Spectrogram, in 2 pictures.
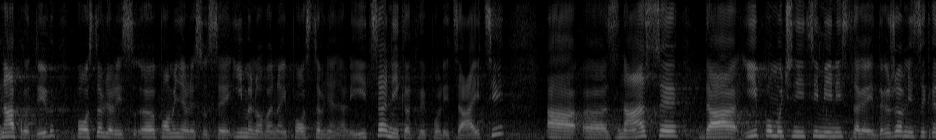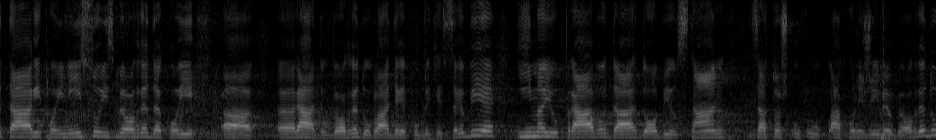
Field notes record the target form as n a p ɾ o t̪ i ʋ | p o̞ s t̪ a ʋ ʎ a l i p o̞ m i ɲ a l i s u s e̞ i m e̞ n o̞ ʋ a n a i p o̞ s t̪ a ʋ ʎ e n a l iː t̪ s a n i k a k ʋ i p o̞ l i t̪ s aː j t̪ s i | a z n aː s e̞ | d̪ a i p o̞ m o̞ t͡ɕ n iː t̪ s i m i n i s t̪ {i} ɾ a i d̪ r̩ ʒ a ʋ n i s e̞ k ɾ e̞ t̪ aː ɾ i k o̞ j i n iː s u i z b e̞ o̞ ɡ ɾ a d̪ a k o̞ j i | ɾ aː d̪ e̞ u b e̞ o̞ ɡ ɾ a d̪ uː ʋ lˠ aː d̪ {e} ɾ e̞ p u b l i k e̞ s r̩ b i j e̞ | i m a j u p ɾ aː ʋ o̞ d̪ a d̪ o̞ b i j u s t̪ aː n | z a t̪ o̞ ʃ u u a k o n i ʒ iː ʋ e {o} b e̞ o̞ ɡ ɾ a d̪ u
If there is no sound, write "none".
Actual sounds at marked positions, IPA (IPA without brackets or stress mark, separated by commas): a, i, u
